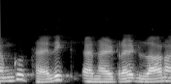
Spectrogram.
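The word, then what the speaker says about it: phthalic: यहां पे P silent होता है। कई बच्चे गलती करते हैं। तो आप थोड़ा ध्यान से पढ़िएगा कि जो थैलिक एसिड होता है वहां पे पी साइलेंट होता है। बाकी आगे से उसको पढ़ना शुरू किया जाता है। पर लिखा पी जरूर जाता है।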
